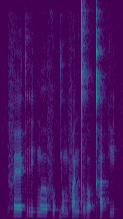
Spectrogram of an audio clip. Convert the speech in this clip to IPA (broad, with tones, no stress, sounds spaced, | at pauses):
f ɛː˦˥ k r i˥˩ t̚ m ɤː˦˥ f o˨˩ k̚ j o˧ m f a˨˩ ŋ t r ɔ˨˩ ʔ kʰ a˥˩ t̚ k i˦˥ t̚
